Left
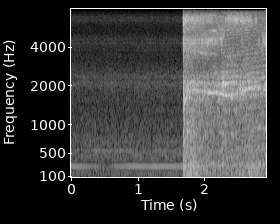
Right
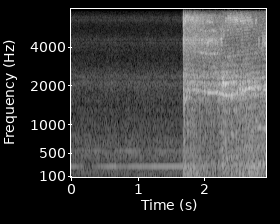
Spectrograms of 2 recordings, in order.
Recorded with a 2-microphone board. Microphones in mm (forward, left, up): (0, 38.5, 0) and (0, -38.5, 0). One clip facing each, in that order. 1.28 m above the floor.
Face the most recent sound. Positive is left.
turn(degrees=-25)  # may be behind; listen again after turning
